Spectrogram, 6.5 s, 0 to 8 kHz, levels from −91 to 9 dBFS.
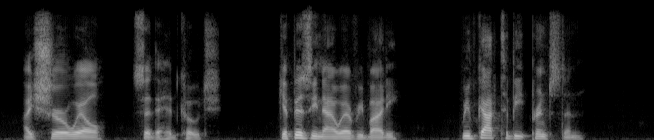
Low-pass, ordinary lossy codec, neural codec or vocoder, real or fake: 7.2 kHz; Opus, 64 kbps; codec, 16 kHz, 2 kbps, X-Codec, HuBERT features, trained on LibriSpeech; fake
